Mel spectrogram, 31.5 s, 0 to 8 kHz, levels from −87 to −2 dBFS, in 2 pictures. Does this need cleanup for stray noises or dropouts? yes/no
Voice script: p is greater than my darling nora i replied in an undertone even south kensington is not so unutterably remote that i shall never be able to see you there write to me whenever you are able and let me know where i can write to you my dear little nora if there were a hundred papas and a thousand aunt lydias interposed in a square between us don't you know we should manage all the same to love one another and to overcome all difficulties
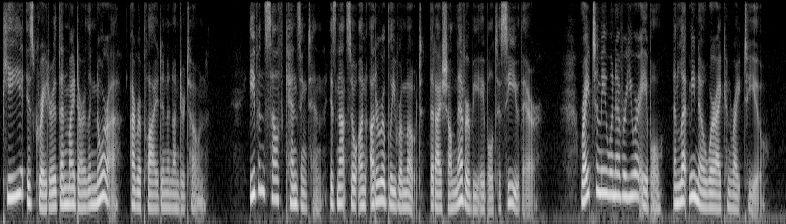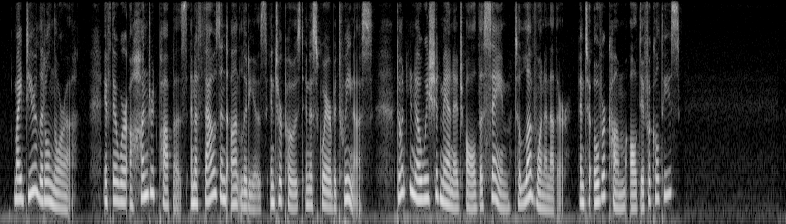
no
